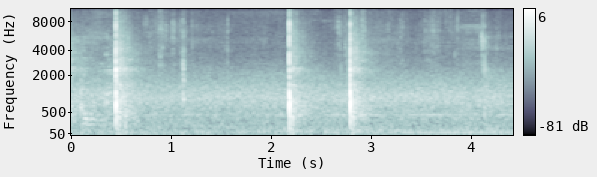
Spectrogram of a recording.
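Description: Wooden mallet striking the top of a sharpened wooden stake, driving it into the ground: three sharp wood-on-wood knocks, the last two about half a second apart, with a faint tap between the first two.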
